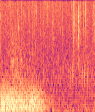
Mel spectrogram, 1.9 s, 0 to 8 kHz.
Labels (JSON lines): {"label": "biophony, growl", "recorder": "SoundTrap 500"}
